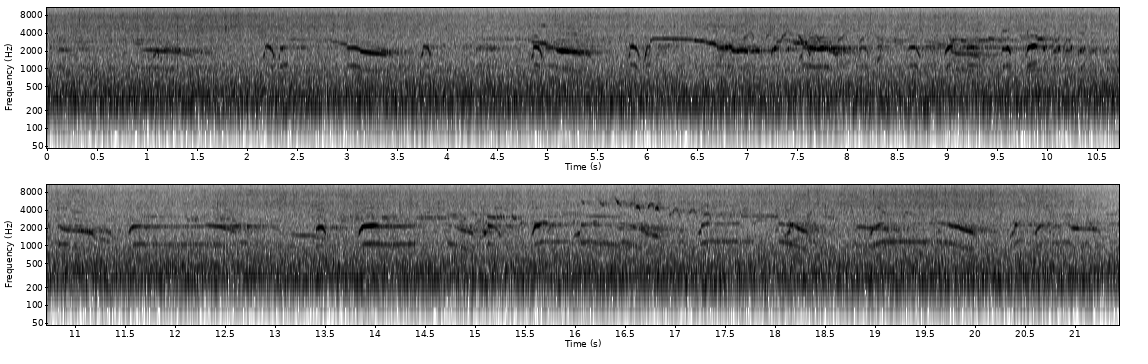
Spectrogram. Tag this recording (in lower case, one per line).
bird
animal
gull
wild animals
